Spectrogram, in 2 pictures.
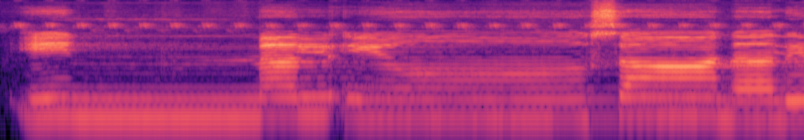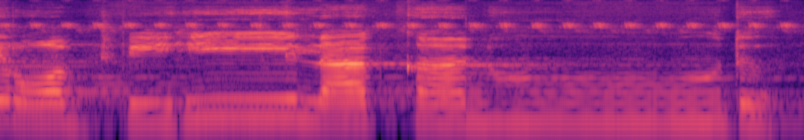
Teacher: نون کے اوپر نون مشدد کا غنہ ہوگا، نون کے اوپر تشدید آ جائے تو غنہ کیا جاتا ہے، اور اس نون پر نون ساکن کا اخفا ہوگا، یعنی کہ ناک میں آواز کو چھپاتے ہوئے پڑھیں گے۔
